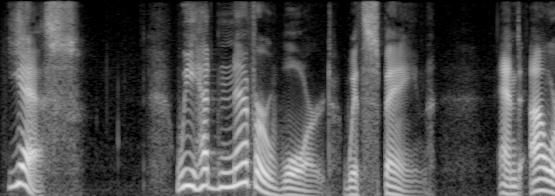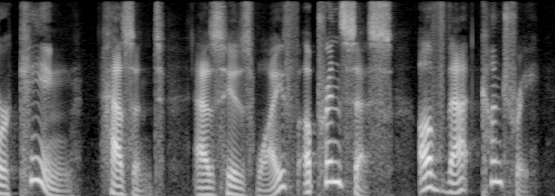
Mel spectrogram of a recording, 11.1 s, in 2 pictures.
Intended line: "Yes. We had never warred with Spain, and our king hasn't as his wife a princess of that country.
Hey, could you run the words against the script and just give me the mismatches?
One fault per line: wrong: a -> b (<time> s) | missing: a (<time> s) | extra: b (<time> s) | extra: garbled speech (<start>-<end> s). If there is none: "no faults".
no faults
